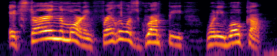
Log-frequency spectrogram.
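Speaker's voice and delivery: usual speaking voice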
